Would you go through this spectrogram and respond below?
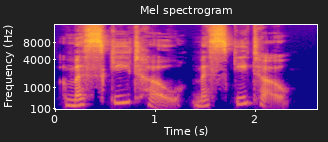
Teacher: my mouth never makes the shape like i'm trying to say w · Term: k sound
